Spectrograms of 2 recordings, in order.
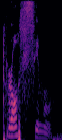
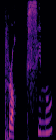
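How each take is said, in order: First: The x is said as a double s. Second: The x is not said as a double s. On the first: The speaker calls it right. "This is sounding like a double S here" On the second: The speaker calls it wrong. "A lot of people think that this is pronounced próximo, but it isn't"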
